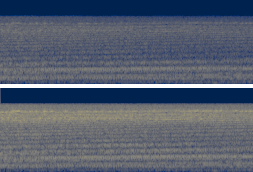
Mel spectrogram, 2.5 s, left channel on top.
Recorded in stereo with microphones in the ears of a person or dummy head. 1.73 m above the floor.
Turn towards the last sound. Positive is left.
turn(degrees=-55)  # may be behind; listen again after turning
